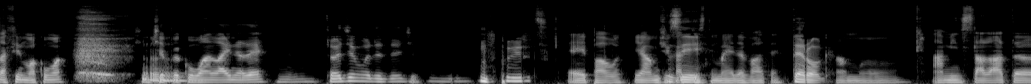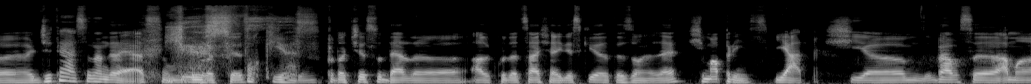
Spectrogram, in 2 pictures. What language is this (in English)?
Romanian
